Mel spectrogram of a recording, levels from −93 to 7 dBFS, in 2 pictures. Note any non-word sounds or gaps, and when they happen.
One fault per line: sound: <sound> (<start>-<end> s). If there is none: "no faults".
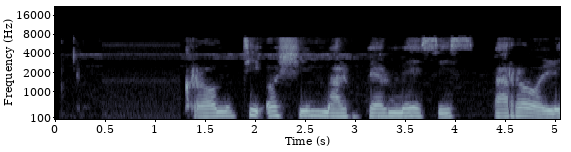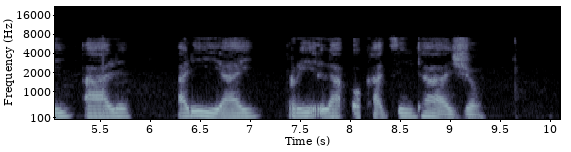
no faults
